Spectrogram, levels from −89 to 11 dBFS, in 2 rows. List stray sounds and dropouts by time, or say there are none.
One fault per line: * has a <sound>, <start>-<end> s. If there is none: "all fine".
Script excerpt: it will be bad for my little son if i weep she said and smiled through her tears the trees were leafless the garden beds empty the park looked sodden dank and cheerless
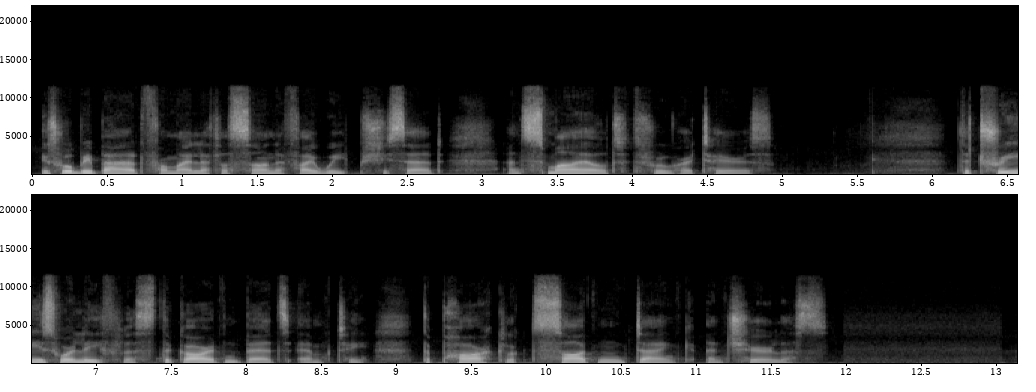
all fine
